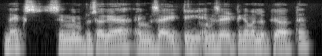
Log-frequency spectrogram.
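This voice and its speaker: Man, casual exam prep teacher, mellow voice, reads questions slowly, then chats them through in Hindi and English. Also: a little high, level tone, no room sound. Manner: explains in Hindi with English words, often says "ठीक है" and "भाई".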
